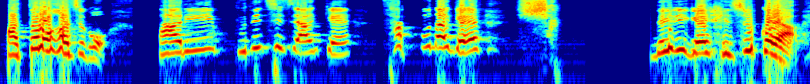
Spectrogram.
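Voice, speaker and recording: A sly, taunting Satan, played by a woman coaxes with wheedling questions in a Bible story for children. The voice sits high and swoops widely. The sound is dry and close. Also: lively intonation, a little slow, no room sound. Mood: coaxing.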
